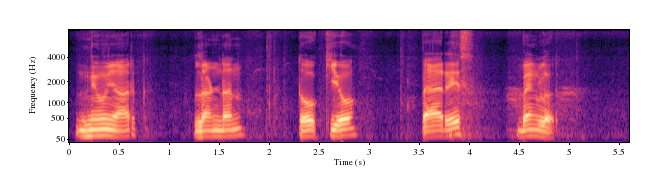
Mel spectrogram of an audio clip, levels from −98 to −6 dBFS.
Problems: constant background noise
